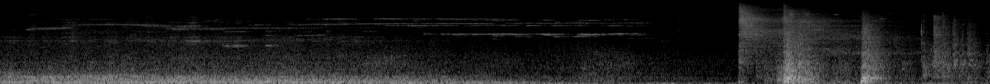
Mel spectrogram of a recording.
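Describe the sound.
A train rumbles and squeals on its wheels as it pulls into a station, a steady low roar that fades before a couple of loud clunks near the end.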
